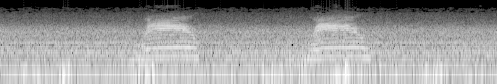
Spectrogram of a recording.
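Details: Cat or kitten meowing twice, each meow about half a second long with a quick rise then level, falling tail, spaced under two seconds apart, against a steady electrical hum.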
